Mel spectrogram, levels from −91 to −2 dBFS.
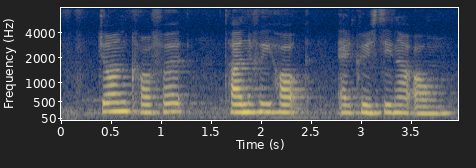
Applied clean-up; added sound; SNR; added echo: none; none; none; none.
